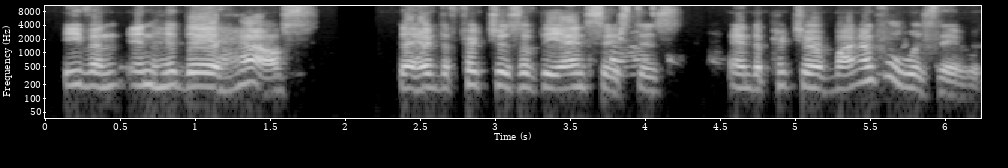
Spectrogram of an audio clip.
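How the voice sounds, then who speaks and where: A New Zealand accent at a moderate pace. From New Zealand, countryside. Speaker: webinar participant. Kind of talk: personal story in online discussion.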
